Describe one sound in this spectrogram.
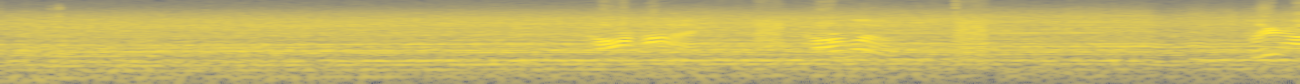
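Racing car engines roar steadily at high speed.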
